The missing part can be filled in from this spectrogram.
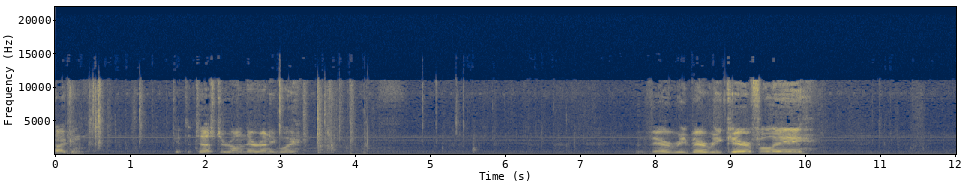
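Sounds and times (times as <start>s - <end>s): steady low hum: 0.0s - 12.0s
small clicks: 4.8s - 7.0s.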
